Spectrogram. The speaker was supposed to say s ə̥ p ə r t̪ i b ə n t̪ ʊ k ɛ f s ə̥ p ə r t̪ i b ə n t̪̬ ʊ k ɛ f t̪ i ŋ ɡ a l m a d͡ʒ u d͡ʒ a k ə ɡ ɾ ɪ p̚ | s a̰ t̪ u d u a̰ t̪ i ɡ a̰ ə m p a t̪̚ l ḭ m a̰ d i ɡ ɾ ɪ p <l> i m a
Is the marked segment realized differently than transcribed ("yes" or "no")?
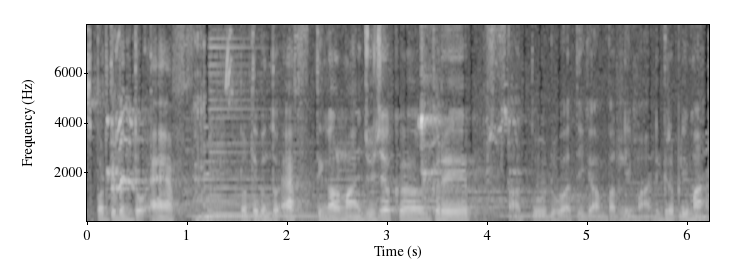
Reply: no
